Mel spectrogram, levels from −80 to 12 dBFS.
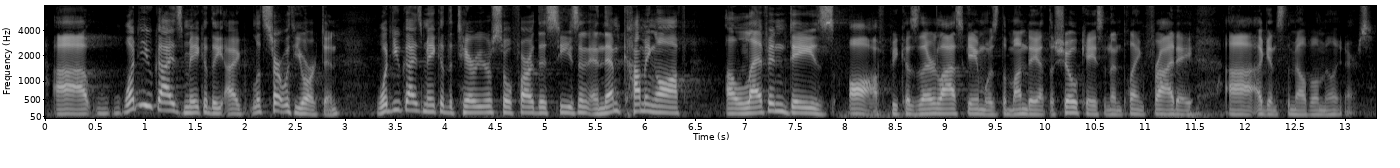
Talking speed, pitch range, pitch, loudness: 230 wpm, 120-155 Hz, 135 Hz, -23 LUFS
